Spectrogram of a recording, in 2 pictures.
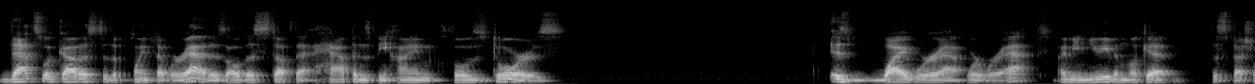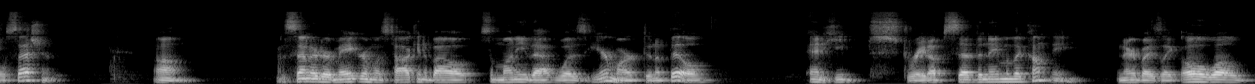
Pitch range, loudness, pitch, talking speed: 95-120 Hz, -21 LUFS, 105 Hz, 155 wpm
